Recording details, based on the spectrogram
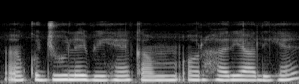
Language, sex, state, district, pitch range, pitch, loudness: Hindi, female, Bihar, West Champaran, 200-210 Hz, 205 Hz, -12 LUFS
